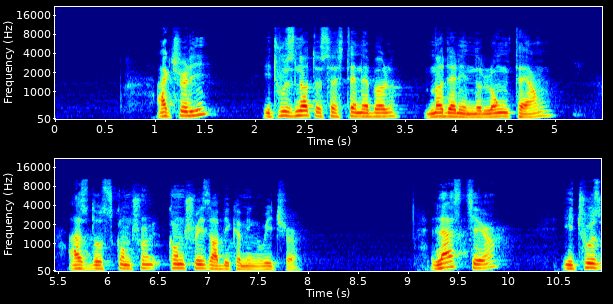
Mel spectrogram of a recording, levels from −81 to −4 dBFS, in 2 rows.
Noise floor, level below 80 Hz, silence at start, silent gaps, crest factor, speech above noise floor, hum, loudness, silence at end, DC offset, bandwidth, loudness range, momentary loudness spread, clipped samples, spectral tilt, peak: -67 dBFS; -52 dBFS; 1 s; none; 18 dB; 49 dB; none; -19 LUFS; 0 s; under 0.1%; 11 kHz; 5 LU; 11 LU; under 0.1%; -7.5 dB/octave; -2 dBFS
